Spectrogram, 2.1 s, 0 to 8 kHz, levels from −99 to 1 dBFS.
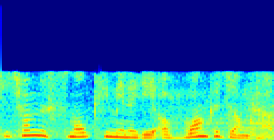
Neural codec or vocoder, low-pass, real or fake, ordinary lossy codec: codec, 16 kHz in and 24 kHz out, 1 kbps, XY-Tokenizer; 7.2 kHz; fake; AAC, 16 kbps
